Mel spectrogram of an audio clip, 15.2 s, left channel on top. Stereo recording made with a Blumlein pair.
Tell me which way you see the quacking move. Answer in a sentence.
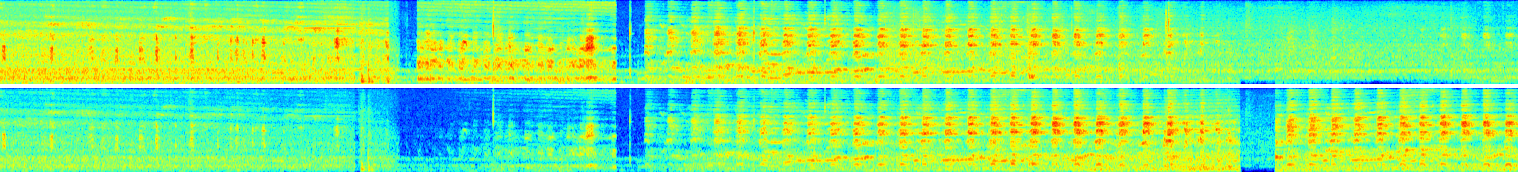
You can hear the quacking move to the right.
